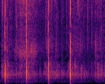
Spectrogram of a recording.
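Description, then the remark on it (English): Four sharp, evenly spaced hand claps of praise to God sound in a steady rhythm, roughly three per second, then stop, leaving only a faint hush with no talking. “I think we ought to give God a good hand clap of praise.”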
